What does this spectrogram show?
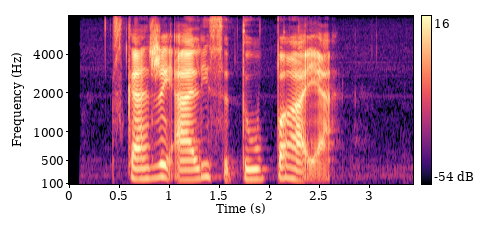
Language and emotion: Russian, positive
